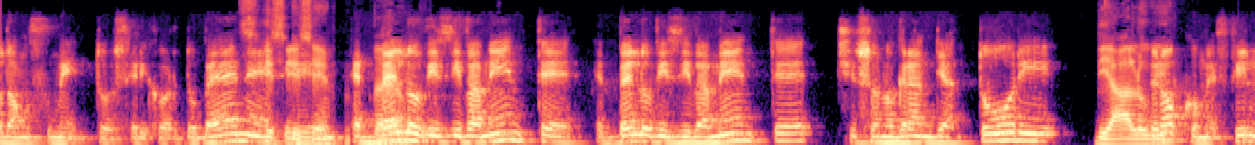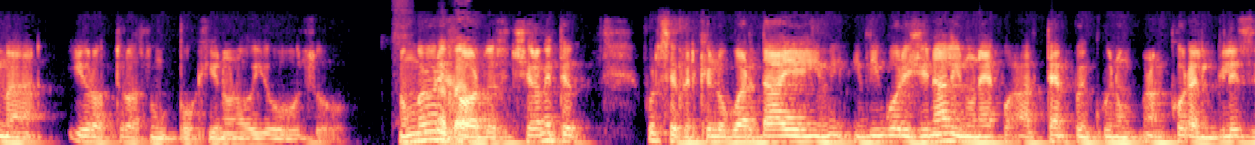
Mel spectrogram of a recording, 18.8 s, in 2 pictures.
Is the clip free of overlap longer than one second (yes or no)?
no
